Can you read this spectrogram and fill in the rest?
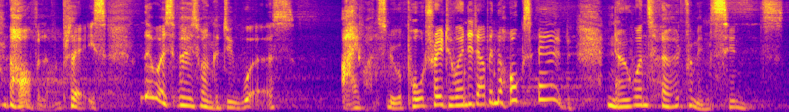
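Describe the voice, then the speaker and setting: A man's voice: sits high, fairly bright tone, in a large hall, exaggerated voice. A man acting an indignant, haughty talking portrait of a wigged wizard in a video game, blustering theatrically.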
